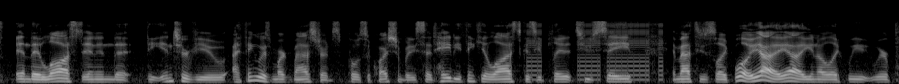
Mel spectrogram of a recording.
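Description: From 5.27 to 6.63 s a hard, raspy buzz, about 11 dB below the speech, sputters in and out. It is GSM phone buzz: a nearby 2G phone transferring data in bursts at 217 Hz, which the audio circuitry rectifies into a harmonic-rich tone.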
